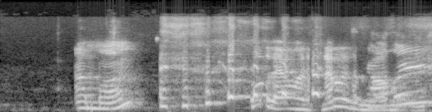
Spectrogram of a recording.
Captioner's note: laughing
